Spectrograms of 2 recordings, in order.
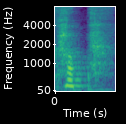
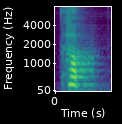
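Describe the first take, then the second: First: Extra air or a vowel follows the final consonant. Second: The final consonant stops cleanly with nothing added. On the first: The speaker calls it wrong. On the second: The speaker calls it right. "We do not add extra air, we do not add extra vowels"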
